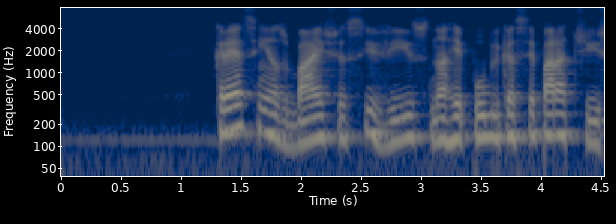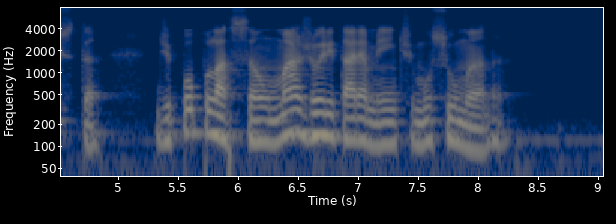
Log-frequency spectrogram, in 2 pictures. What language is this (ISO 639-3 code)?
por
